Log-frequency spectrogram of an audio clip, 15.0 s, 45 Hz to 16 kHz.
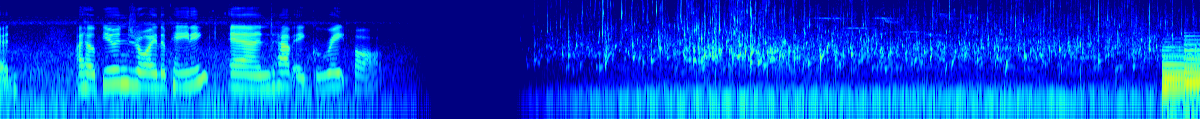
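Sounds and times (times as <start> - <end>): stream water babbling over rocks: 6.6 - 15.0.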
